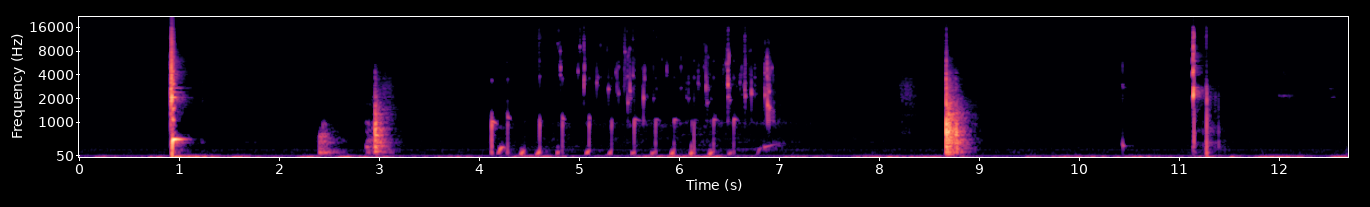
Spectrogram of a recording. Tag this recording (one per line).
alcohol
ardbeg
bottle
drink
drinks
glass
potion
whisky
